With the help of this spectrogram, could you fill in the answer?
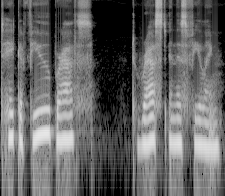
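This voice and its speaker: A woman narrating a guided meditation in a gentle, calm and soothing way, with soft breathy phrase endings. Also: fairly low pitch, slow pace, no echo, clean studio sound. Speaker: psychologist guiding a meditation.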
